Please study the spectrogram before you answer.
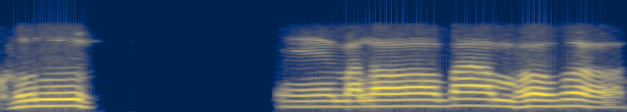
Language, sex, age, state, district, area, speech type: Assamese, male, 30-45, Assam, Majuli, urban, conversation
